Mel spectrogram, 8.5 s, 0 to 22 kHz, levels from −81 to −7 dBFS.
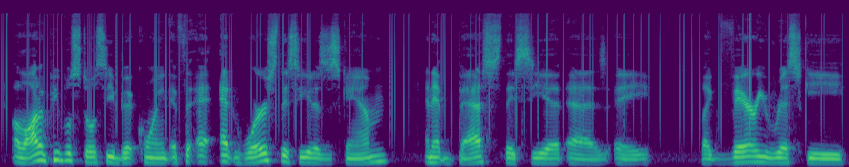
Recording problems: crackle, like an old record; noticeable; 15 dB below the speech

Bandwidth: 15.5 kHz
